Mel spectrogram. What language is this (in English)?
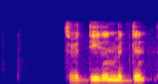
Kabyle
